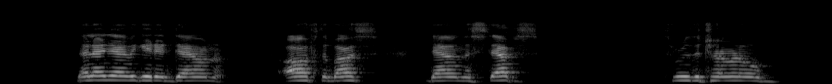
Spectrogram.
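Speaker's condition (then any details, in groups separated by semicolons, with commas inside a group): Cerebral palsy; cerebral palsy from spinal meningitis contracted at birth in 1972, stroller in early childhood, later crutches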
